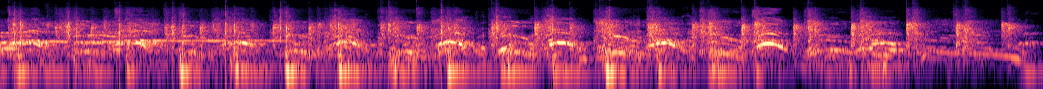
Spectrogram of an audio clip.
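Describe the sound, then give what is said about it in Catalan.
A crowd in a basement venue applauds loudly and steadily while voices cheer and chant "Joel!" together in a rhythmic, repeated call, welcoming Joel Joan; the clapping is dense and sustained for the full length. “Rebeu un fort aplaudiment a Joel Joan!”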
